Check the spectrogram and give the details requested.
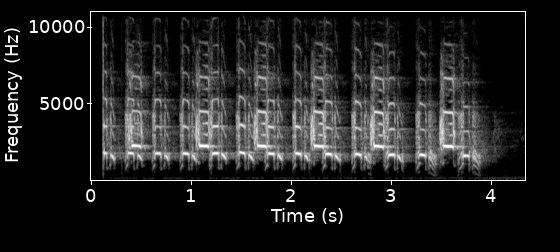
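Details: A pet grey francolin in an open area in nice weather gives a loud, shrill, grating call: harsh phrases repeated rapidly, about three a second, for four seconds with no other sounds.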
